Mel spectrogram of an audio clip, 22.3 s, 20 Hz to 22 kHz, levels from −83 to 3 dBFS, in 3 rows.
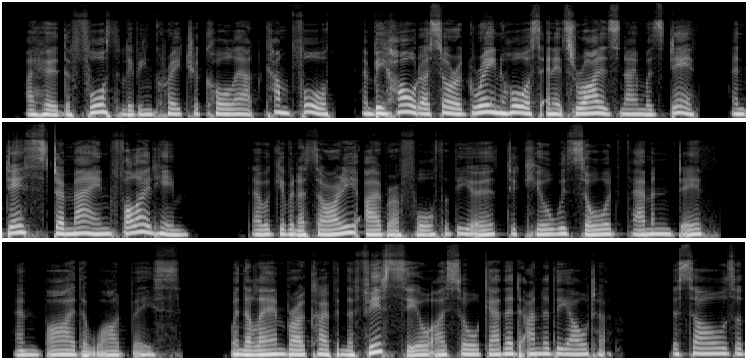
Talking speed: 175 wpm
